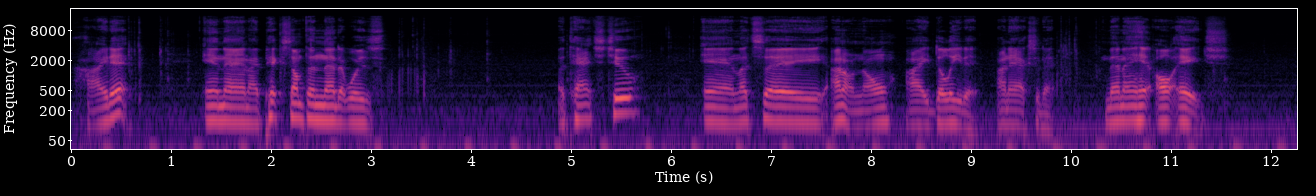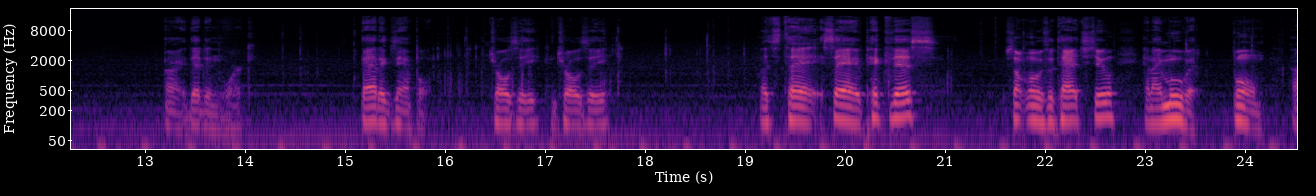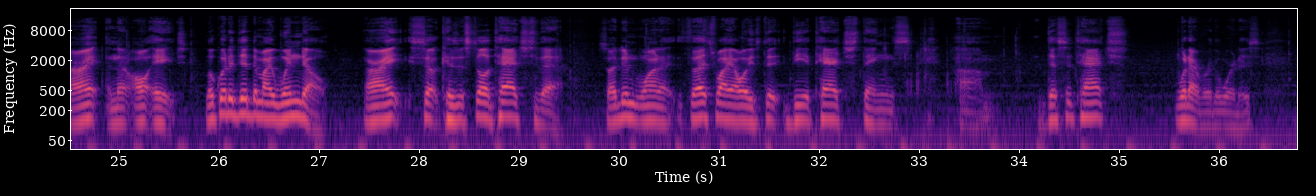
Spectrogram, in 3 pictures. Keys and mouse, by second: 0.5 h, 1.0 middle click, 3.3 click, 9.7 x, 10.9 alt+h, 15.0-16.0 middle drag, 16.0 ctrl+z, 16.6 ctrl+z, 17.6 ctrl+z, 20.1 click, 23.2 g, 25.0 alt+h, 30.1 ctrl+z, 30.7 ctrl+z, 32.5 ctrl+z, 32.8 ctrl+z, 33.3 ctrl+z.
